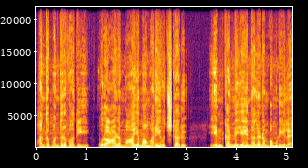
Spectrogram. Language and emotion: Tamil, surprised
